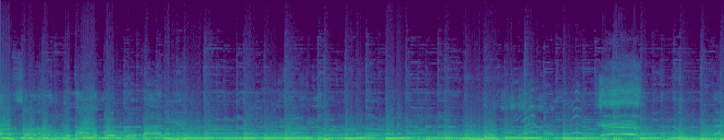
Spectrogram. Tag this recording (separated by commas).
Music, Singing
